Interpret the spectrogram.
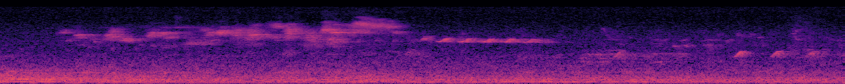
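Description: Small songbirds chirping and warbling, with a quick trill of about six even notes around the middle, over a steady low background hum.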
